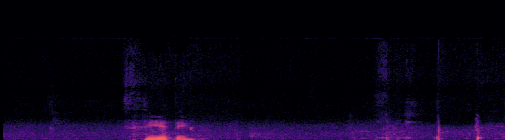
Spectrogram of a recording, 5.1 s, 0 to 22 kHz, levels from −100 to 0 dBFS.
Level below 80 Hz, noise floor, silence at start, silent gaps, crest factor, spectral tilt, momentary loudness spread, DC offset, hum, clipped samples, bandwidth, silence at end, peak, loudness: -74 dBFS; -71 dBFS; 1.3 s; none; 24 dB; -9 dB/octave; 24 LU; under 0.1%; none; under 0.1%; 14 kHz; 0.25 s; -20 dBFS; -39 LUFS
